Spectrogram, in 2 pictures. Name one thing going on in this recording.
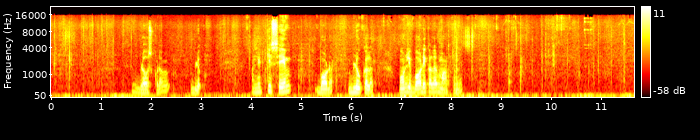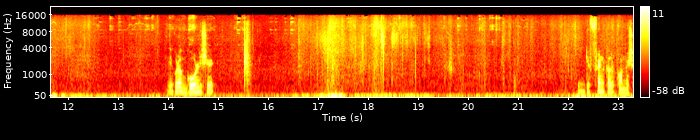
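Silk fabric rustles and swishes as it is spread out and folded.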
